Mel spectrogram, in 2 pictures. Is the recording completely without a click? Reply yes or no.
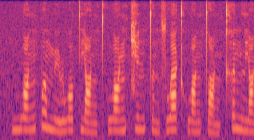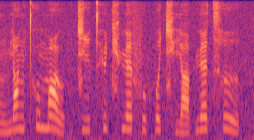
yes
